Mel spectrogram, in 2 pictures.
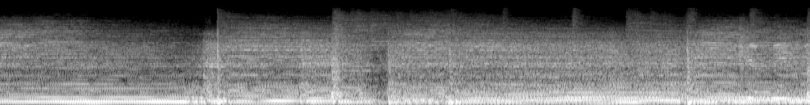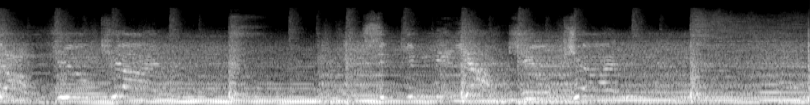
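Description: Live rock band playing loud: electric guitars, electric bass and a drum kit.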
